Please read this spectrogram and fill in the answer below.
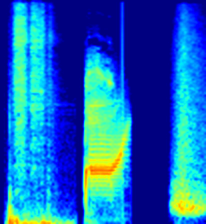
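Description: Cartoon sound effects for an animated logo: a short noisy swish, then a quick rising springy "boing" glide about a second in, then a softer dull thud near the end.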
